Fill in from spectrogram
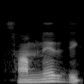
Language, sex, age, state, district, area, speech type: Bengali, male, 30-45, West Bengal, Nadia, rural, read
